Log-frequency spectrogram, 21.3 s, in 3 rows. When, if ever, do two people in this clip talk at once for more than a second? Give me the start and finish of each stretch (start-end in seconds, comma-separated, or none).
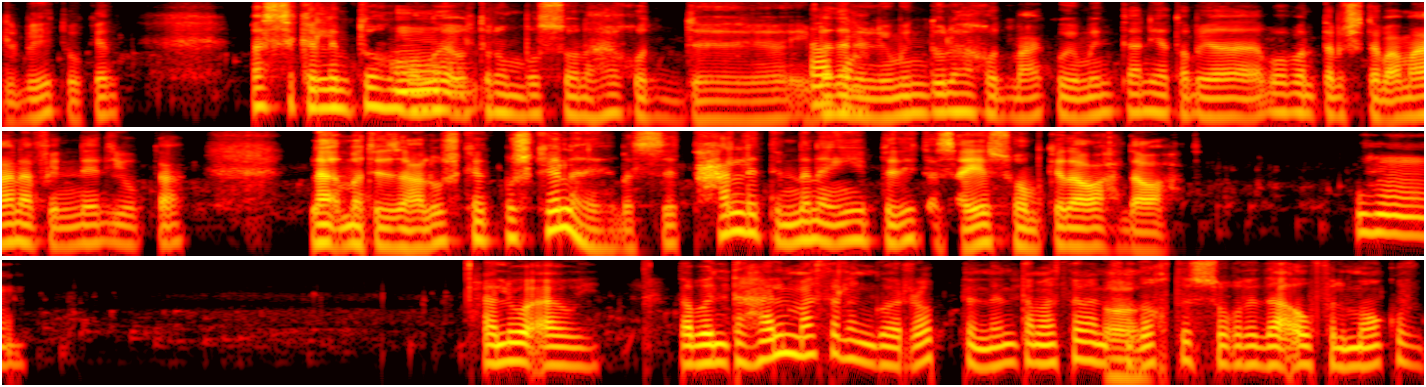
none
